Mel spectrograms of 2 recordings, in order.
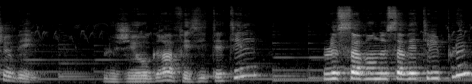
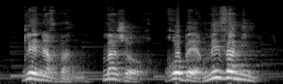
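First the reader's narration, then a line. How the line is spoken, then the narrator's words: Exclaimed. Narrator (French): s'écria Paganel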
